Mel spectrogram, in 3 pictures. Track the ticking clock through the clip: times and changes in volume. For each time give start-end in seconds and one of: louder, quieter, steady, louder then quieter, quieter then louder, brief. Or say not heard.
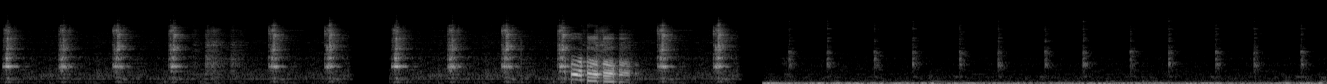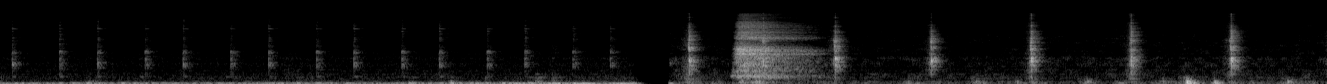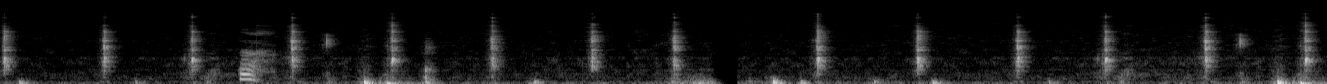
0.0-39.7 quieter then louder.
